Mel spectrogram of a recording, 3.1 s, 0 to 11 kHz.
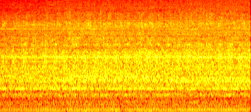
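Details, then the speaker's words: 2021 GMC Sierra with the 3.0L Duramax diesel, idling with the hood open after a fuel filter change and sensor reset. Steady, even diesel clatter with no knocks, ticks or squeals: a normal, healthy idle. "no weird noises or anything like that"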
